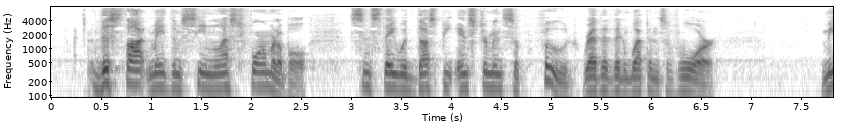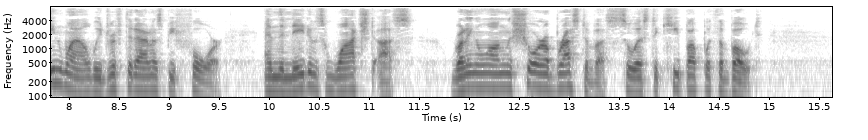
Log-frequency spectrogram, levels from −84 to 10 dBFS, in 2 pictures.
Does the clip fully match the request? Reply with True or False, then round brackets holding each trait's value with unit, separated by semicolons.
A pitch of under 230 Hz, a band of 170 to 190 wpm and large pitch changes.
False (140 Hz; 175 wpm; 3.0 semitones)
